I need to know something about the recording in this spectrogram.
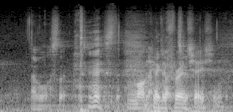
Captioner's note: chuckles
